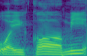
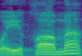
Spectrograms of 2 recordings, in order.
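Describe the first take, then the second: First: The word iqam ends with an 'i' vowel. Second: The word iqam ends with an 'a' vowel. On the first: "tidak boleh dibaca majrur wa iqami" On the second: "atau mansub wa iqama"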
